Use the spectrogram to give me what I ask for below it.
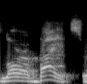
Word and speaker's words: Lara Beitz: It's Lara Beitz, right? – Yeah, Lara Beitz.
